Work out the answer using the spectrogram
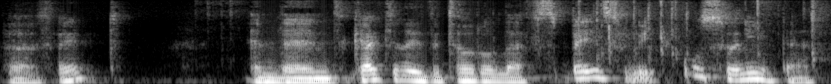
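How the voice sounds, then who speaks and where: Man, Spanish speaker, casual live coding, thinking out loud, faint keyboard typing behind. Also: fairly low pitch, big pitch swings, normal speed, a little hiss or hum. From Colombia. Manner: muses aloud, answers chat between tasks. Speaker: programmer streaming live coding.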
